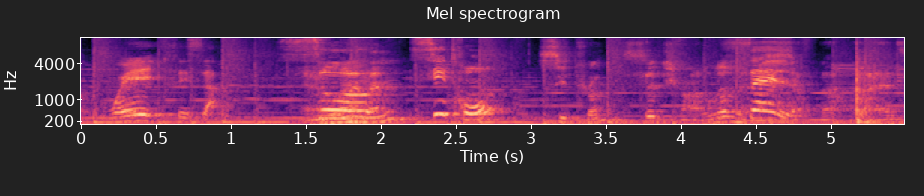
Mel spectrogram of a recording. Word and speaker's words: citron: Citron. Citron. Citron, lemon. Sel. And when you say your R's in French, you got citron.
